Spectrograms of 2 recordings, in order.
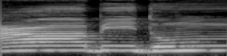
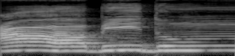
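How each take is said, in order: Both takes have the same delivery.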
